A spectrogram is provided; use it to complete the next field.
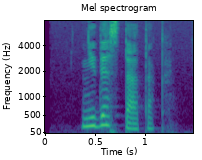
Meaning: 1. lack, deficiency, deficit, shortage (an insufficient quantity) 2. defect, drawback, flaw, fault (an unwanted quality)
- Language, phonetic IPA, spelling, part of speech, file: Russian, [nʲɪdɐˈstatək], недостаток, noun, Ru-недостаток.ogg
